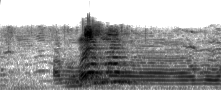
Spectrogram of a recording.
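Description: A man's voice through a microphone, sliding up about half a second in and then holding one long, steady note, a drawn-out chanted vowel.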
